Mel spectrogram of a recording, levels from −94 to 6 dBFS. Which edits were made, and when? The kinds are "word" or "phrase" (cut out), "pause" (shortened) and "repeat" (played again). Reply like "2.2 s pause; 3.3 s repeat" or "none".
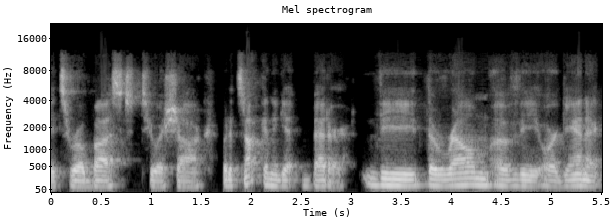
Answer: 1.7 s pause; 3.0 s pause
